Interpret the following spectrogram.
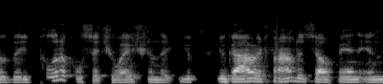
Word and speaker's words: Ugarit: up my mind the the natives usually must have said ugar but in English we tend to put an initial why there uh it's it's more more comfortable with our with our pronunciation habits I think but be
